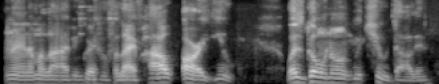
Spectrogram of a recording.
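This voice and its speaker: A Haitian-born man with a fairly low voice hosts a relaxed podcast interview. He talks casually and affirms his guest often, calling her darling. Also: normal speed. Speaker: podcast host.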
